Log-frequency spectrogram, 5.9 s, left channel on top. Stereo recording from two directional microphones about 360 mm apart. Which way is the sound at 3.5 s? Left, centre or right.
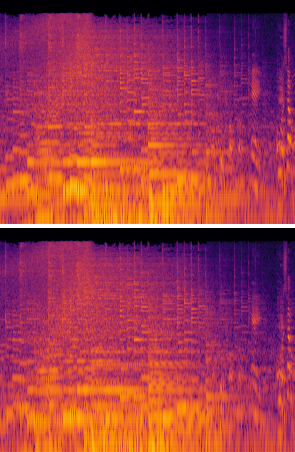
Centre.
